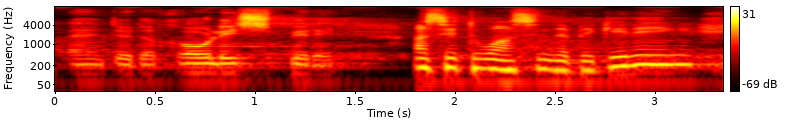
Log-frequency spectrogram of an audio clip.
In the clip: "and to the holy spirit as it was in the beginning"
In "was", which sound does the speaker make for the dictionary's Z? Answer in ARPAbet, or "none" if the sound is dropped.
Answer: S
